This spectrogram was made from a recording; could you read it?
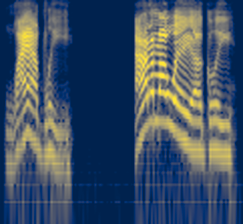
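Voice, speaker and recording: A woman playing a brash, sharp-tongued, feisty prisoner on the run in an audio drama. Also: a little high, sing-song, measured pace, no echo, clean studio sound, exaggerated voice. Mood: taunting. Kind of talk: post-apocalyptic audio drama acting.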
